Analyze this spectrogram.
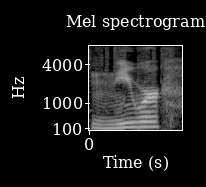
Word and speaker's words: Neewer: This is the Neewer, or it's spelled Neewer with two E's, so I'm pretty sure it's Neewer.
